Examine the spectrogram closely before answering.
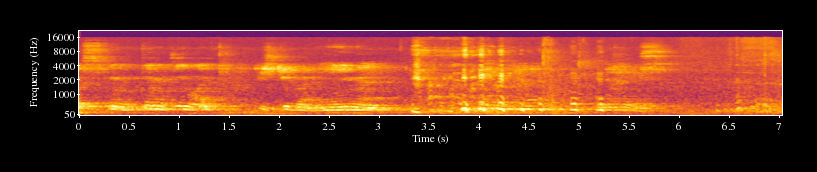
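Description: An elderly woman speaks calmly over a loudspeaker in a large echoing room.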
